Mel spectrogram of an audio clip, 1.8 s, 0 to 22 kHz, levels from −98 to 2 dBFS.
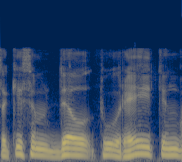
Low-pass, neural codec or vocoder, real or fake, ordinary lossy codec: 7.2 kHz; none; real; AAC, 64 kbps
